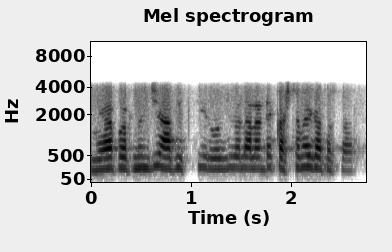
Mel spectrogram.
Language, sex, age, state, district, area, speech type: Telugu, male, 18-30, Telangana, Jangaon, rural, conversation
